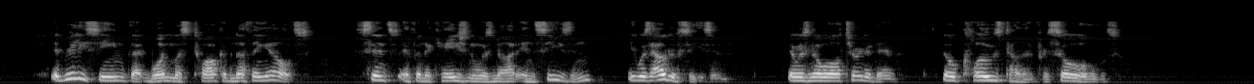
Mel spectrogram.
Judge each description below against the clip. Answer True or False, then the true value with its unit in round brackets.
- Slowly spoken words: False (155 wpm)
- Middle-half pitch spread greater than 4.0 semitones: True (5.2 semitones)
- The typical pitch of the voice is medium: True (165 Hz)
